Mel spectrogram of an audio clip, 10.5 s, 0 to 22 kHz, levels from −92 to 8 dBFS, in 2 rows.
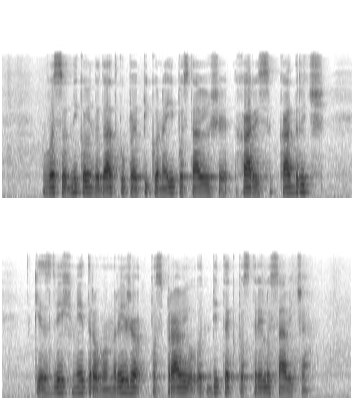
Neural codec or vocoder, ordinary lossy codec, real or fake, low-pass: none; none; real; 7.2 kHz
